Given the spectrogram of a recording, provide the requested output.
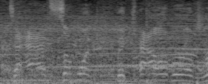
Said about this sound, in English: What are you clapping for, Stephanie?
